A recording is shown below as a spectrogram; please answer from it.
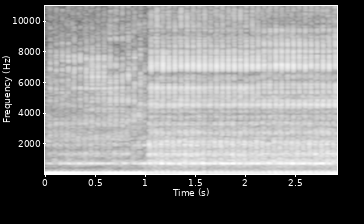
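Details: Yamaha MT-15 at idle: fast, even tik-tik ticking from the engine rides over the idle at roughly three per second; possibly worn rocker arm, tappet setting or timing chain.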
